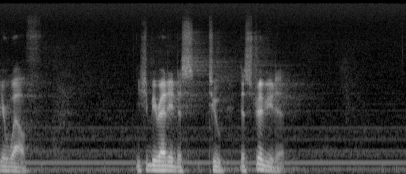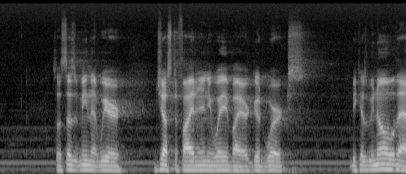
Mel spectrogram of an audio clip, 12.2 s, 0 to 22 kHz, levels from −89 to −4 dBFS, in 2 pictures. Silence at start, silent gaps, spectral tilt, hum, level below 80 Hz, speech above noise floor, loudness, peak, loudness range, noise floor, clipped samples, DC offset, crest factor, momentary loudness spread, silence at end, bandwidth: 0 s; none; -4.5 dB/octave; none; -56 dBFS; 23 dB; -28 LUFS; -8 dBFS; 10 LU; -52 dBFS; under 0.1%; under 0.1%; 22 dB; 22 LU; 0 s; over 20 kHz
